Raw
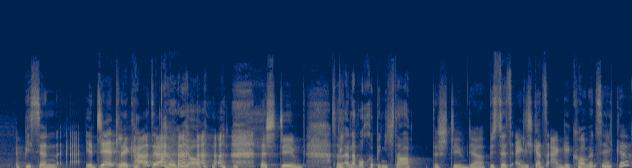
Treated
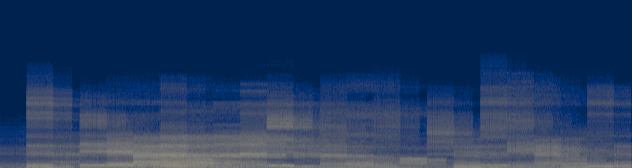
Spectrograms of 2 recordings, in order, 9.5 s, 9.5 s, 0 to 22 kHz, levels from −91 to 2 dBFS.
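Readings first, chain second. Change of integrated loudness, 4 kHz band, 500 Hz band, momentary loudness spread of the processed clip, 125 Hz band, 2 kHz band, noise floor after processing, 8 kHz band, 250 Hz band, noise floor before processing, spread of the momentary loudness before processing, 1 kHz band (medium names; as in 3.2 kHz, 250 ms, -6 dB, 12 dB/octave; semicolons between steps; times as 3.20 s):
-6.5 dB, -6.0 dB, -7.5 dB, 10 LU, -5.0 dB, -5.5 dB, -50 dBFS, -8.0 dB, -7.5 dB, -61 dBFS, 10 LU, -7.0 dB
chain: spectrogram pixelated in time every 400 ms; bass shelf 110 Hz -11 dB; frequency-shifting echo 286 ms, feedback 33%, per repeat -92 Hz, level -5.5 dB; trim -2.5 dB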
